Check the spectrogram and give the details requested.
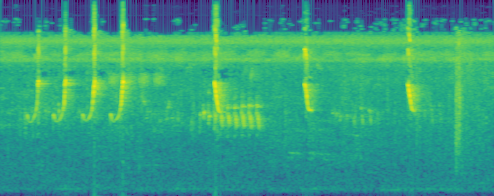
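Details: Long-tailed shrike lure sound meant to attract other shrikes; a few upswept whistled notes in quick succession, a short stuttering trill, then isolated sharp notes spaced over a second apart against a soft hiss.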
